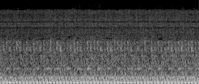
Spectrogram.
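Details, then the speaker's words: Develon excavator after new hydraulic pump and valve slice fitted: deep steady diesel idle with an even low beat, no grinding or knocking; sounds okay so far. "Sounding okay at the minute."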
